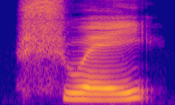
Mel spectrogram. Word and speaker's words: 谁: 谁 shui. Both pronunciations are okay, but I would say that 谁 is used more commonly.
